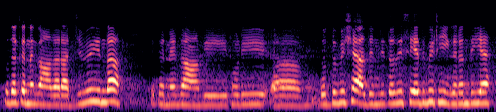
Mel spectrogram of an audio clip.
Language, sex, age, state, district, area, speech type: Dogri, female, 30-45, Jammu and Kashmir, Samba, rural, spontaneous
